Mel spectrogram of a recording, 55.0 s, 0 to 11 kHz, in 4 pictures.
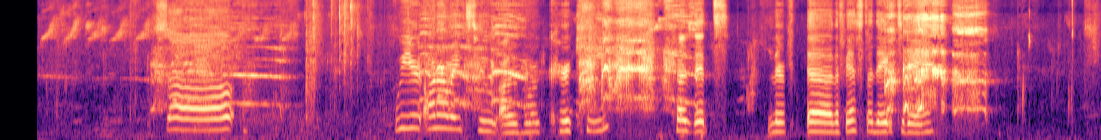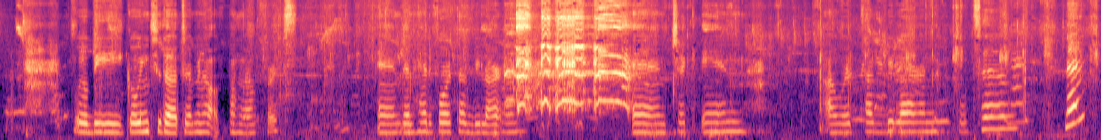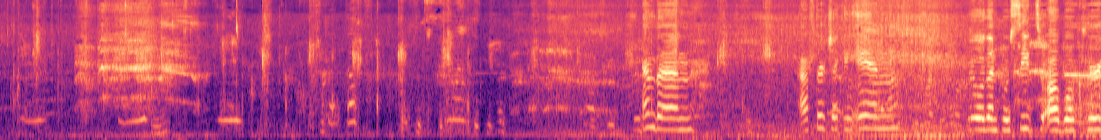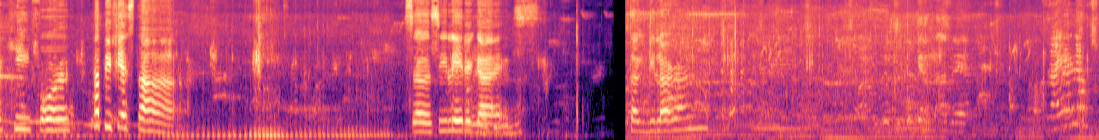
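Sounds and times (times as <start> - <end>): small birds chirping: 0.5 - 5.9, 12.6 - 20.6, 21.8 - 39.2, 41.3 - 55.0
rooster crowing: 1.8 - 3.8, 5.3 - 8.8, 11.0 - 12.5, 20.1 - 21.7, 28.5 - 30.1, 33.9 - 35.5, 39.9 - 41.8.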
